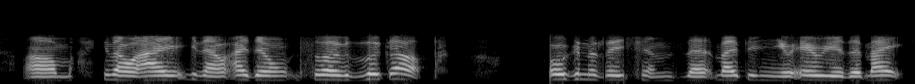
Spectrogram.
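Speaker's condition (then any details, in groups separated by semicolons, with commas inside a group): Cerebral palsy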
